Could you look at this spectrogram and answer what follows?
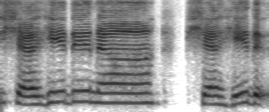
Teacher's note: دال پہ آپ نے کلکلہ کیا، کیوں، دال جزم کے ساتھ ہے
